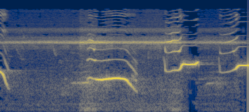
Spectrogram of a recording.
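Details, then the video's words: Khướu bạc má forest-style song: a long level whistle that drops at the end, then two rising whistled notes, with a continuous high-pitched tone behind. "Khướu Bạc Má HÓt Giọng Rừng Bao Phê Luyện Giọng Chim Bổi Ép Giọng Chim Non"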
